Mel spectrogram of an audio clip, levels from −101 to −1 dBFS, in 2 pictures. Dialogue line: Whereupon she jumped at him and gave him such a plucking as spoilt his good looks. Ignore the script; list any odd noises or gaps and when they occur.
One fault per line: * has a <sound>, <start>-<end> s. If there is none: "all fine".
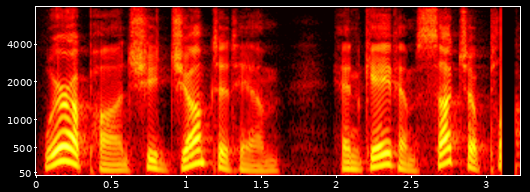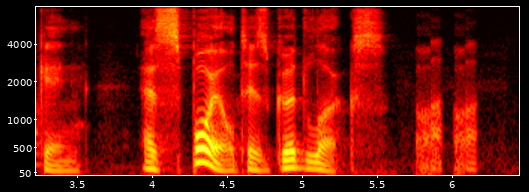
* has a dropout, 3.1-3.2 s
* has a laugh, 5.8-6.2 s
